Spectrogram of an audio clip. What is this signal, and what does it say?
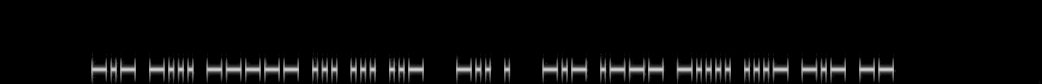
Morse code, heard as a keyed tone, about 25 wpm, 700 Hz. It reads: KB0SSU DE KJ6VKM
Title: USA Callsign DE Callsign - 6 Characters - 25wpm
